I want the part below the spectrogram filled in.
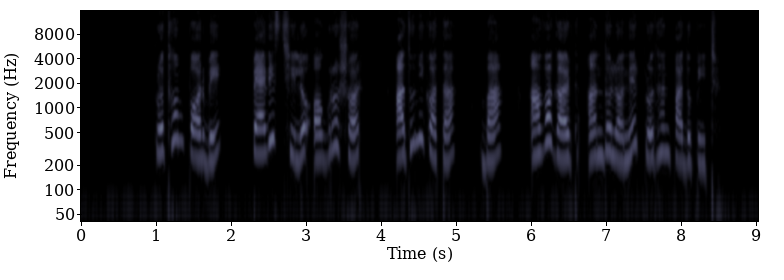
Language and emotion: Bengali, neutral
